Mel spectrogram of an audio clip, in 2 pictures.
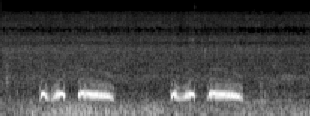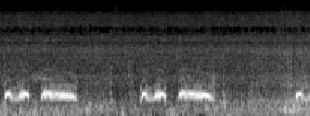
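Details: Spotted dove kept as a decoy, called a mountain bird, singing against strong wind: about four regular phrases of a quick two-note coo followed by a sustained descending coo, repeated roughly every two seconds.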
